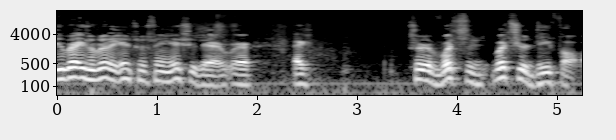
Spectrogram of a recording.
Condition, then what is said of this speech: Tongue cancer surgery. Anyway, I can talk okay. There's a slight slur.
